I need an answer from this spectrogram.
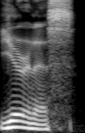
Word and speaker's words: Uranus: It's pronounced Uranus, which I don't think is any better because you took out anus and you put in urine.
